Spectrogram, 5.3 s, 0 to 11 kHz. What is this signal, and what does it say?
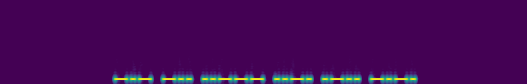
Morse code, heard as a keyed tone, about 30 wpm, 700 Hz. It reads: KD2FLC
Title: USA Call Signs - 6 Characters - Repeated 2x - 30wpm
